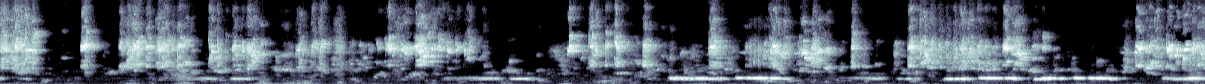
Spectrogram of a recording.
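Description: Pet lovebirds and Java finches chirping in quick, high-pitched clusters that stop and start every second or so. A lower, steady tone comes and goes beneath them.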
